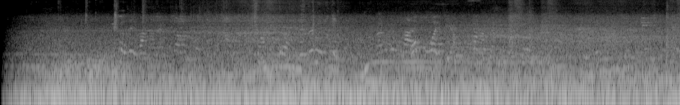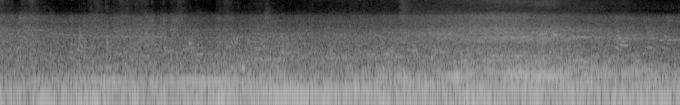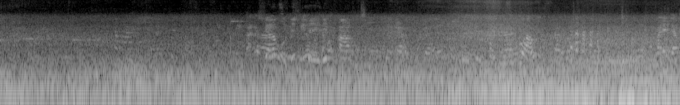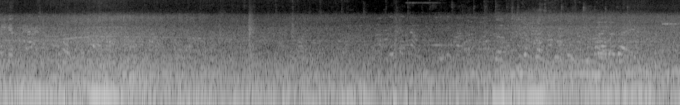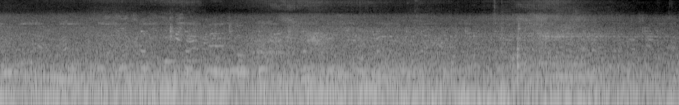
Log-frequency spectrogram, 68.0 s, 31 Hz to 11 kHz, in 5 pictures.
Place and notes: Tonghua St., Da’an Dist., Taipei City - walking in the Street
walking in the Street, Traffic noise, Sound of thunder
Taipei City, Taiwan, 23 July, ~13:00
